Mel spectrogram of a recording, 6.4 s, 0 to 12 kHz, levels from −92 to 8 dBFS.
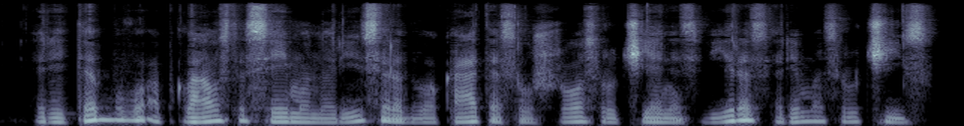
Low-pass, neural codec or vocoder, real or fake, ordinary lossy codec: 10.8 kHz; none; real; AAC, 48 kbps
